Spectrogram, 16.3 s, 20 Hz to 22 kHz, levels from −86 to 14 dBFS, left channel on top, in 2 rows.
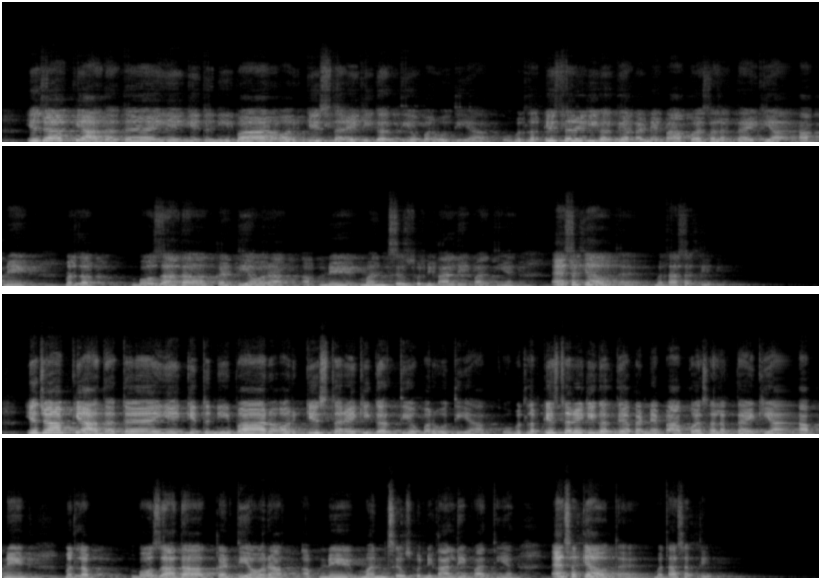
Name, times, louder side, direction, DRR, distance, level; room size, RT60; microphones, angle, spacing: voice 1, 0.3-8.4 8.8-9.1 9.5-15.3, right 2 dB, 75° right, 4 dB, 2.5 m, -26 dB
26.0 x 18.5 x 5.5 m, 0.94 s
head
